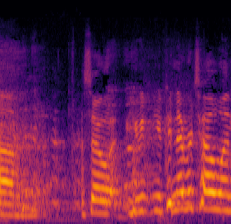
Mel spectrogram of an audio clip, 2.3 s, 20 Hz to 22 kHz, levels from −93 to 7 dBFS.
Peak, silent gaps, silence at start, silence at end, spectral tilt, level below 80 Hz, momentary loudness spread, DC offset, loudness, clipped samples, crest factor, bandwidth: -4 dBFS; none; 0 s; 0 s; -5.5 dB/octave; -66 dBFS; 18 LU; under 0.1%; -20 LUFS; under 0.1%; 14 dB; 10 kHz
